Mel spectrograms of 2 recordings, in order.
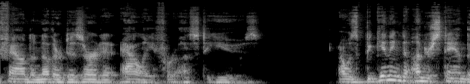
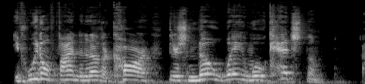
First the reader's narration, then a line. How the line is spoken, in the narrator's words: I shouted ahead to Aaron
